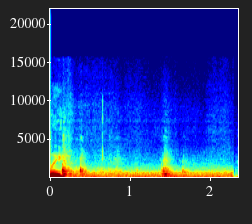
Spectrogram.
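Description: A woman's word trails off at the start. Then there is low shop background with a faint steady hum and a couple of soft clunks, about half a second and a second and a half in.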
